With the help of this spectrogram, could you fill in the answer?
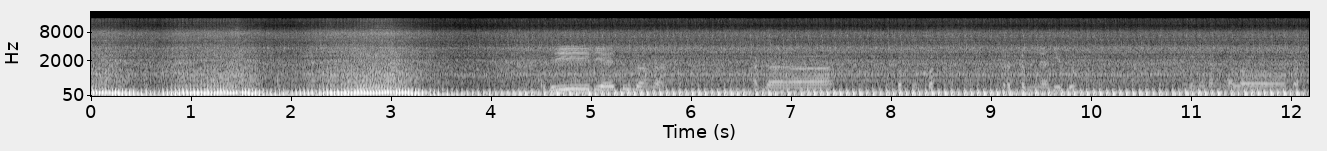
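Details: Honda Vario 125 (old model) stock CLD racing-style exhaust, before the glasswool packing is replaced: a few sharp revs, then a thin, rattly idle without deep bass; worn silencer packing.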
